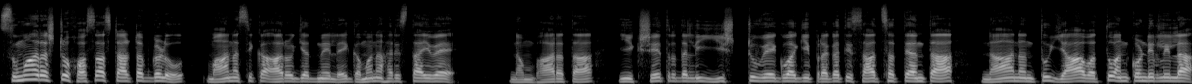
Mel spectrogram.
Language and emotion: Kannada, surprised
